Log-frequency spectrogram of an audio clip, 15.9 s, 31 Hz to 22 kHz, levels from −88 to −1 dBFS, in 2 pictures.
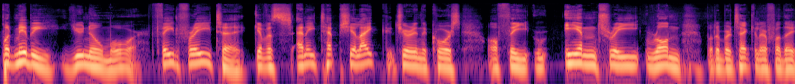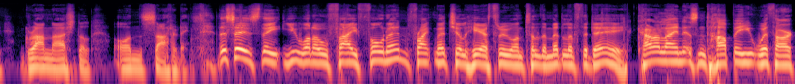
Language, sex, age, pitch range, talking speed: English, male, 50-69, 110-140 Hz, 190 wpm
